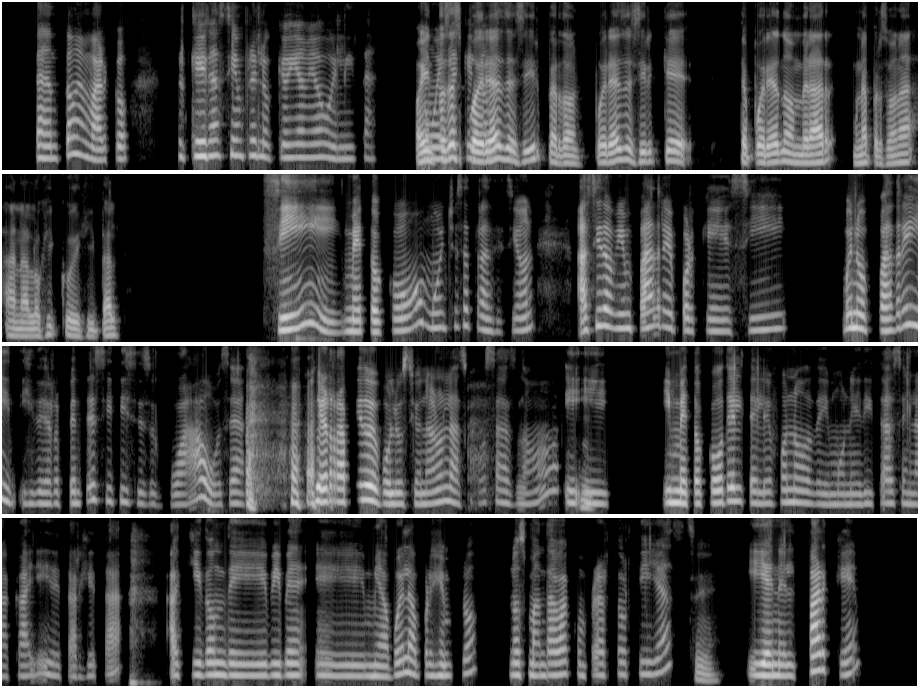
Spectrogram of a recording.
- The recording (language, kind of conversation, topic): Spanish, podcast, ¿Cómo descubres música nueva hoy en día?
- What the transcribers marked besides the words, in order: laugh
